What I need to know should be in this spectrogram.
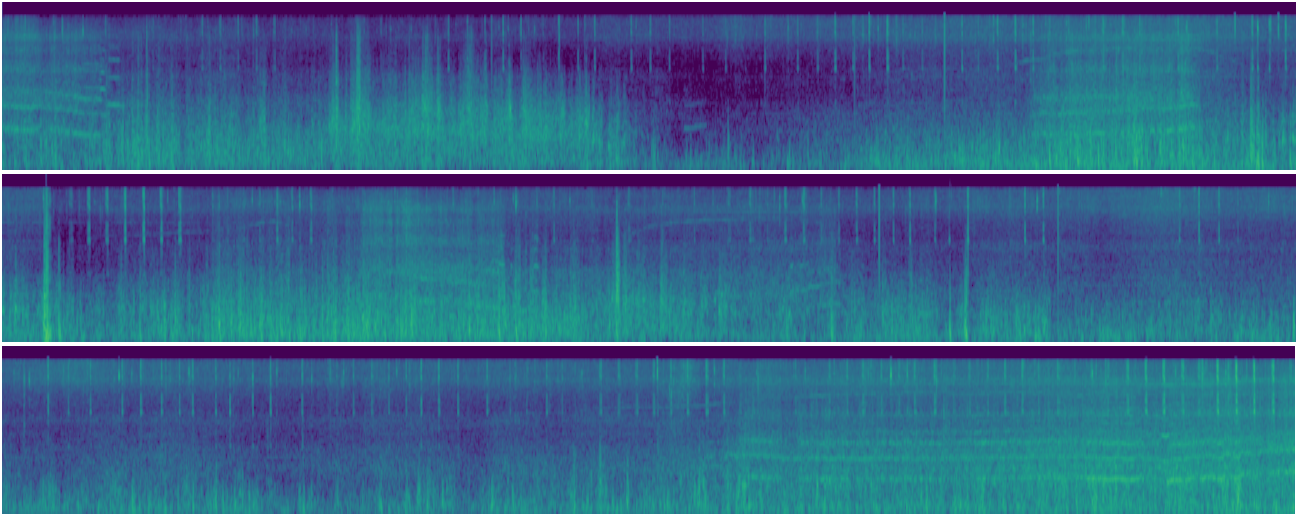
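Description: Tyres crunch and hiss over packed snow.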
